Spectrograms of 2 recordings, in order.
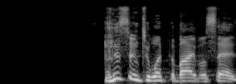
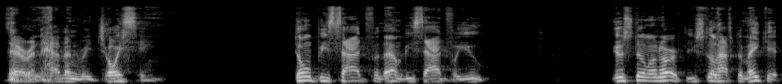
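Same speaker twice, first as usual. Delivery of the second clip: voice of the Holy Spirit; 4 semitones lower than usual. Retold or imitated. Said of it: "the Holy Spirit says".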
